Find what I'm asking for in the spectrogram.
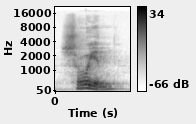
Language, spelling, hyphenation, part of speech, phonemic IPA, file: Dutch, schroeien, schroe‧ien, verb, /ˈsxrui̯.ə(n)/, Nl-schroeien.ogg
- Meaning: to singe, to scorch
